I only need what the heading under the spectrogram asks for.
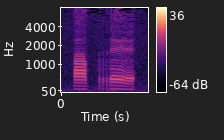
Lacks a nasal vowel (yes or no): yes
